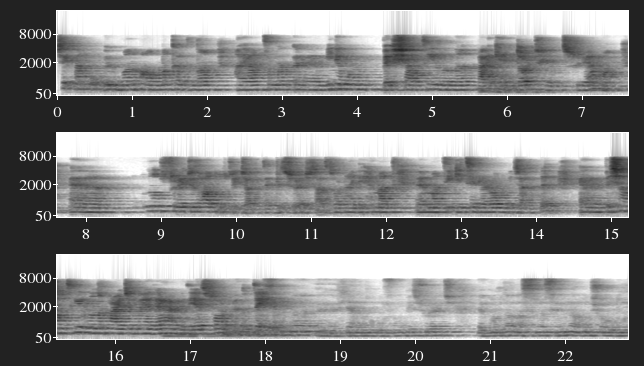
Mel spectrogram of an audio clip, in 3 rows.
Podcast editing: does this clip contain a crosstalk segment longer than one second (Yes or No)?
Yes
